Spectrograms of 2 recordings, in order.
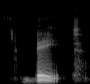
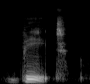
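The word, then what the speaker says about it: bêt: in the second paragraph bait it is not pronounced beat as you might have supposed from other uh phonetic representations but here in Hebrew transliteration the letter e with a horizontal line above it produces the a sound the third letter giml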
